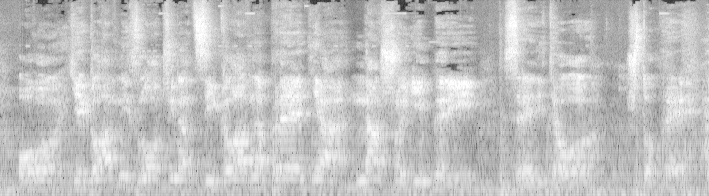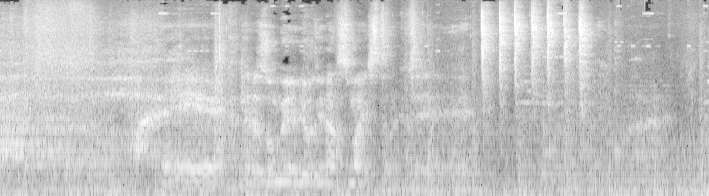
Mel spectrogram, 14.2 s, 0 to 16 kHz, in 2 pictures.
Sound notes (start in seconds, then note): 6.9 sighs; 11.5 chuckles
